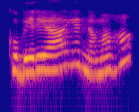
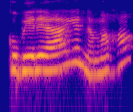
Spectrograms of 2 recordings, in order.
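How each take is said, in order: No difference in how they are said.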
